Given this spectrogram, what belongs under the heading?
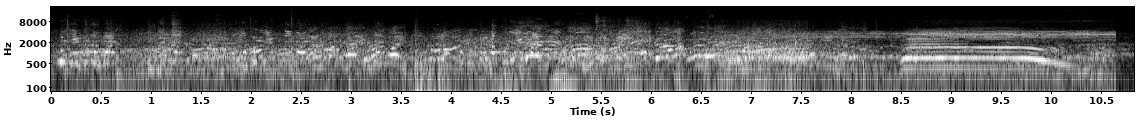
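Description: An angry protest crowd turns on a pro-coup supporter amid unrest over military rule in Thailand, a dense, loud roar of many shouting voices throughout, with a whistle-like tone sliding near the end.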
